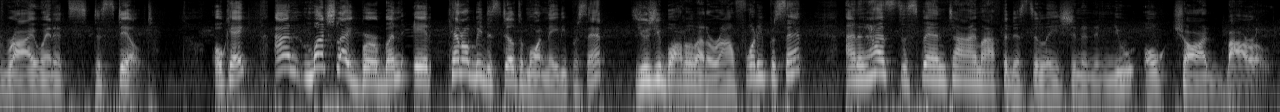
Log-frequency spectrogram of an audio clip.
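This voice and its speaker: A Caribbean accent at a moderate pace, with music in the background. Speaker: bartending instructor. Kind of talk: tutorial. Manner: casual, conversational.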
